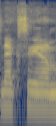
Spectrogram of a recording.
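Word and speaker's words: NXIVM: of like Keith Raina from XM pronounced nexium of branded women of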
